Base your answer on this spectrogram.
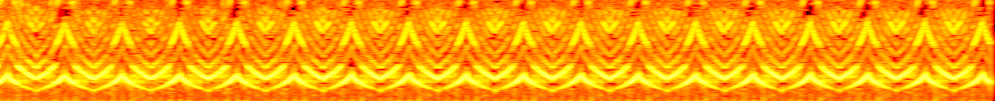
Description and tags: Sound of Harley Davidson siren
davidson, siren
